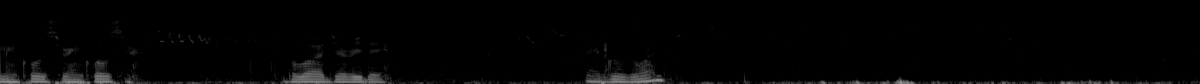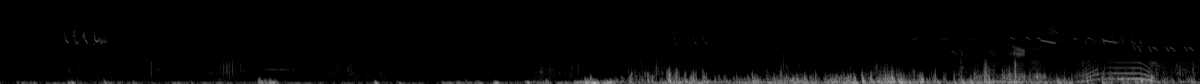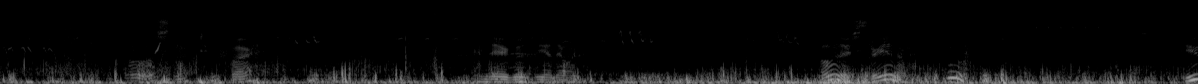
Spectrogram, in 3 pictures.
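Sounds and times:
wind rumbling on microphone: 0.0 - 4.0, 4.6 - 35.9
birds chirping and calling: 0.0 - 35.9.

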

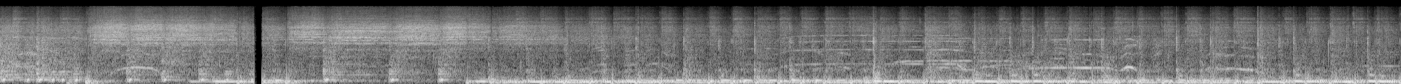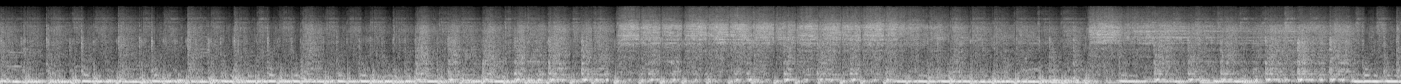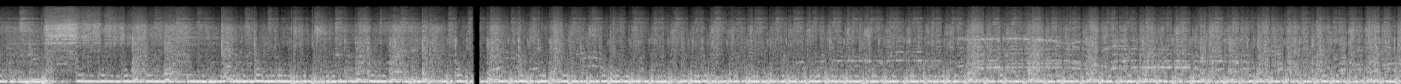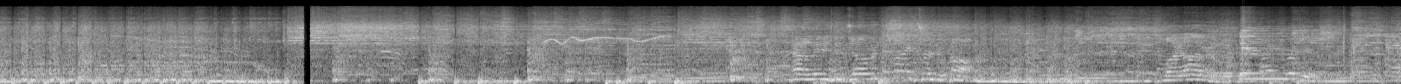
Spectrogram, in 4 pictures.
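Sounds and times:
rock drum kit: 0.0 - 56.0
low bass line: 4.8 - 20.6, 48.2 - 56.0.

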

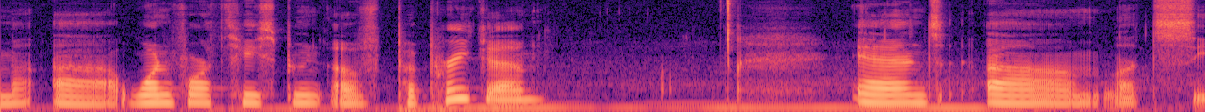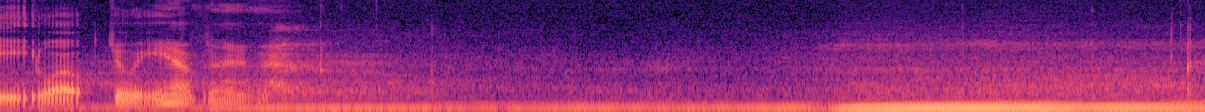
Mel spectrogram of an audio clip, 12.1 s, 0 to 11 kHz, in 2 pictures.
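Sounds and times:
steady low hum: 0.0 - 10.2.

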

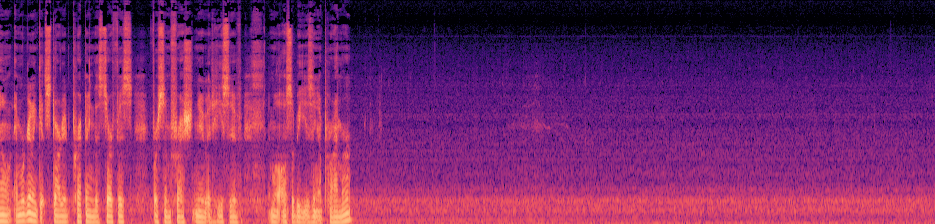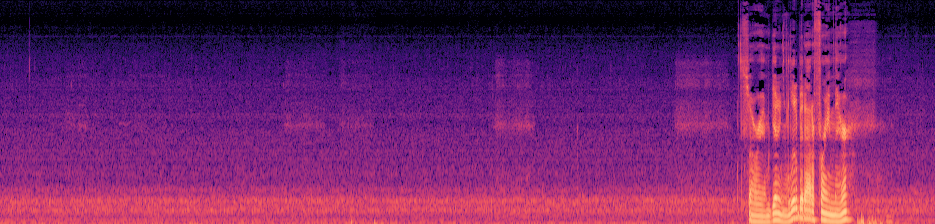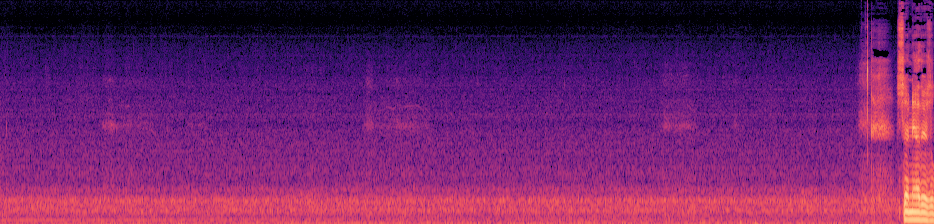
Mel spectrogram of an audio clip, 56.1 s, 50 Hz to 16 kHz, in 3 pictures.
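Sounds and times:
low hum of room tone: 0.0 - 56.0.

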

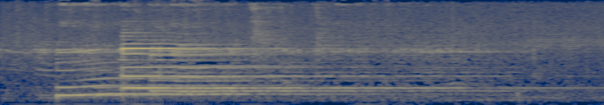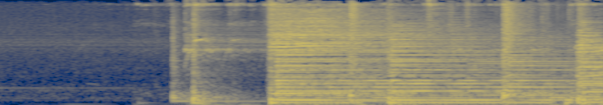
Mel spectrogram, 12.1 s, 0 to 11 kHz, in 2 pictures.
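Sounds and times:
guitar plucked: 0.4 - 5.8, 8.7 - 12.0.

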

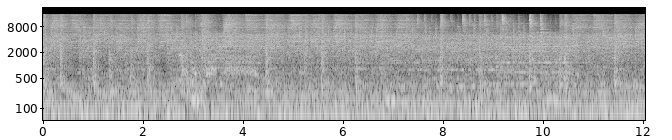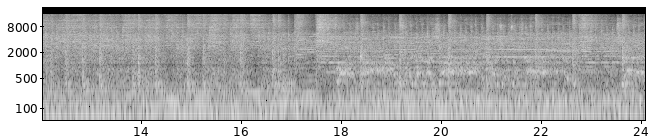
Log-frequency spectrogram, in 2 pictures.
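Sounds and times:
bass guitar: 0.0 - 24.0
distorted electric guitars: 0.0 - 24.0
pounding drum kit: 0.0 - 24.0.

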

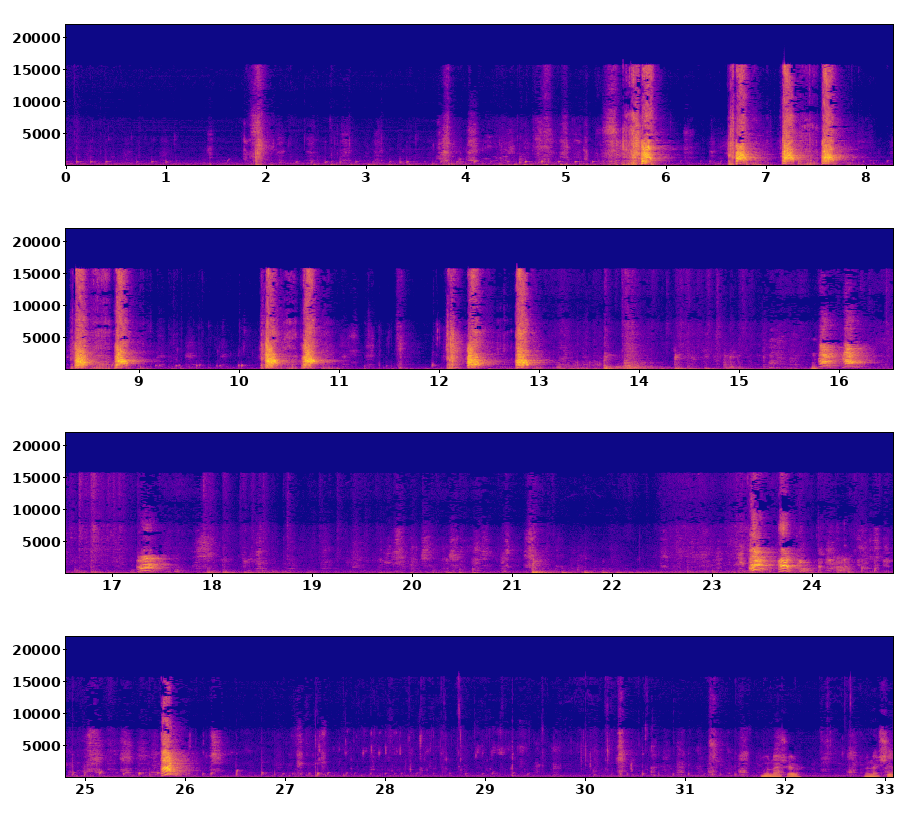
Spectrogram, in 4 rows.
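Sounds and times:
small dog yapping: 23.4 - 24.1.

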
